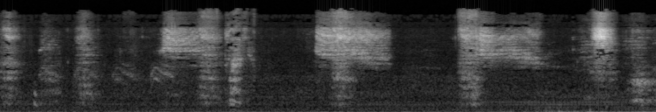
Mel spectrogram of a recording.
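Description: Sharp, hissing exhaled breaths, one short burst about every one and a half to two seconds, in time with a quick twisting exercise done with a weight held at the chest. A low rumble rises near the end.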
